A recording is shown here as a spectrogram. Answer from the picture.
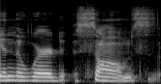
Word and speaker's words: Psalms: P at the beginning pronouncing the P at the beginning or not a lot of people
